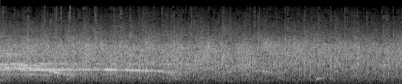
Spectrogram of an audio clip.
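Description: A steady burst of audience applause during a performance, dense clapping from a crowd at a constant loud level, with a faint voice or whistle-like tone briefly riding over it.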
